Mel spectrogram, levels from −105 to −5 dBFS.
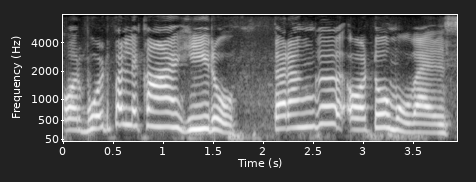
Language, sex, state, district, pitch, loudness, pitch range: Hindi, female, Bihar, Sitamarhi, 300 Hz, -13 LUFS, 270-345 Hz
